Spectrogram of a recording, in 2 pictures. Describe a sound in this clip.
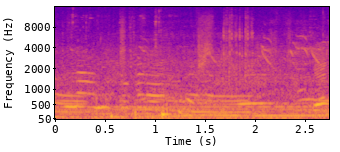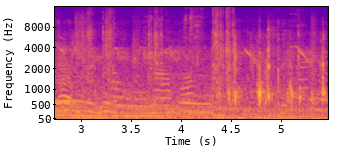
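An elderly man speaks softly to children.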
